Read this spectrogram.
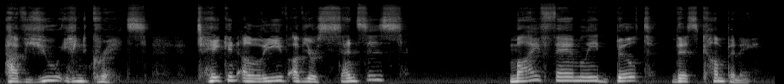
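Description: An actor playing an arrogant, scornful rich chief executive, indignant and theatrical, in an audio drama. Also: male voice, on the high side, animated, slow pace, a little mellow. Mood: outraged.

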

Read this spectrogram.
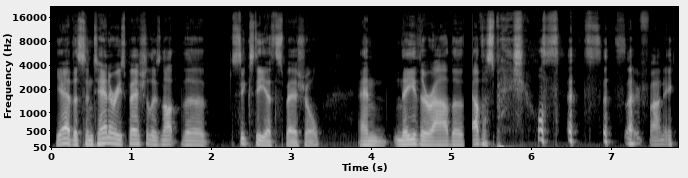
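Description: A man's voice: mid-range voice, unhurried, fairly bright tone. A man co-hosting a podcast in a casual, conversational fan discussion. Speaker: podcast co-host.

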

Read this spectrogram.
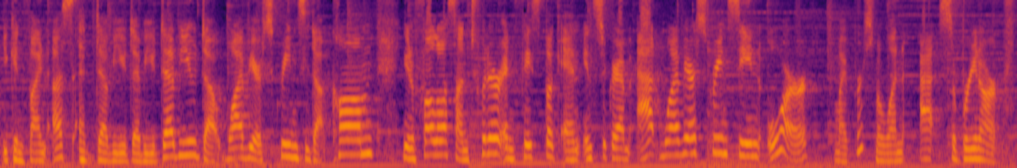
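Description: A woman speaks as a podcast host, with a pitch that moves around animatedly. Her delivery is effusive and expressive, suited to chatting with a guest and addressing listeners. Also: moderate pace, few pauses, faint music behind. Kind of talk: warm interview chat and show sign-off.

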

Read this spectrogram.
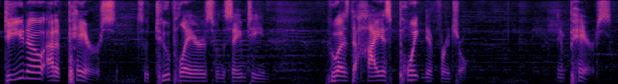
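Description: A man in his twenties with a high-pitched voice, hosting a casual sports talk podcast. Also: expressive, a little slow, fairly bright tone, soft background music. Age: 20s. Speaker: basketball podcast host.

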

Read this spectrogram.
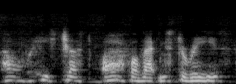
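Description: A woman's voice: lowish voice, fairly even intonation, normal speed, a bit bright, breathy edge, poor audio. An actress playing a worried, indignant woman who defends her friend in a 1940s radio drama. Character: loyal fretful woman, protective of her friend. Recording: hissy 1940s radio broadcast.

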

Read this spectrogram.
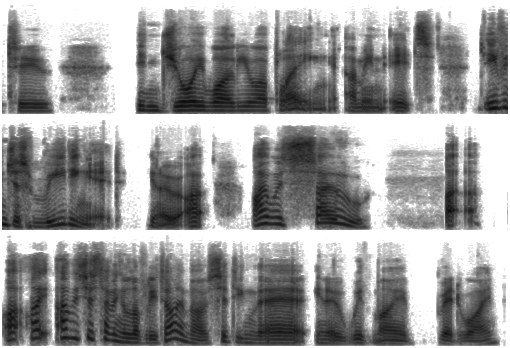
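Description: A man in his fifties chatting casually about tabletop games, rambling with lots of fillers and restarts and sudden animated jumps in pitch. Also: vocal fry, dry recording. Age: 50s. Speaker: podcast guest.

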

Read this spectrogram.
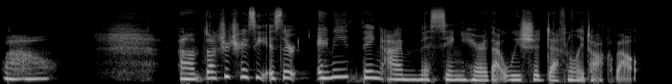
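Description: A woman's voice: on the high side, fairly even intonation, normal speed, vocal fry, dry recording, studio quality. A woman hosting a podcast, chatty and enthusiastic as she interviews a guest. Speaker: podcast host.

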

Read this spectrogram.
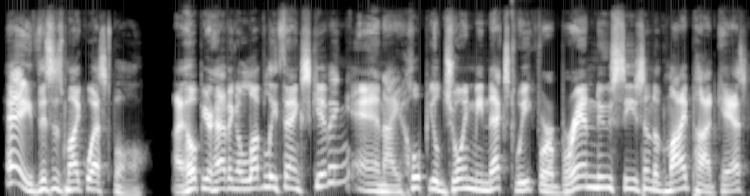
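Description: A man's voice: high voice, bright, forceful tone, dry recording, clean studio sound. A man, a podcaster, reading in a scripted storytelling style. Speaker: podcaster, guest reader. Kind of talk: podcast promo and audiobook-style narration.

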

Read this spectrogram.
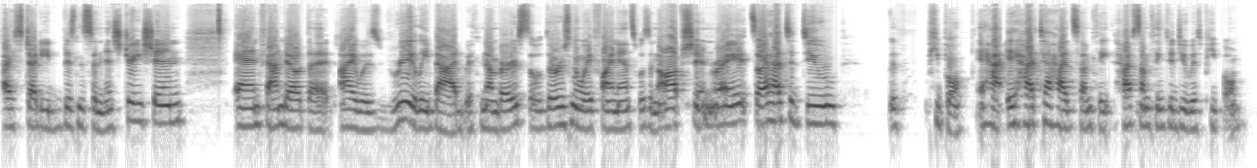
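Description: A woman's voice: low voice, steady tone, fairly quick. Chatty woman, late thirties. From Canada. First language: French. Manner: chatty, self-deprecating, many fillers and restarts. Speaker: guest, HR expert. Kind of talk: casual podcast chat.

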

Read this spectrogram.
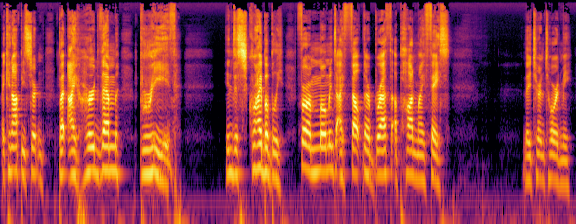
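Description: A man voicing a terrified, half-mad character in a horror story, dramatic and drawn-out, swinging between gasps and hysterical cries. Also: medium pitch, a bit bright, pitched above the performer's own voice. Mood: haunted, awed.

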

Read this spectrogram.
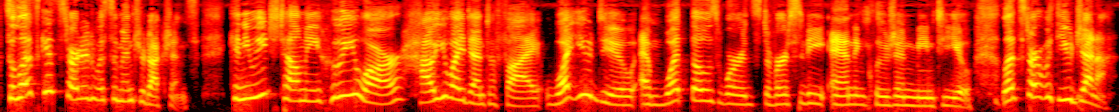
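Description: A woman hosting a podcast panel, reading sponsor messages and then moderating in a clear, upbeat way. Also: fairly high pitch, very animated, normal speed, no echo. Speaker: podcast host.

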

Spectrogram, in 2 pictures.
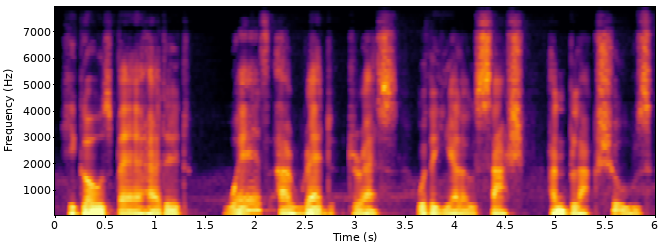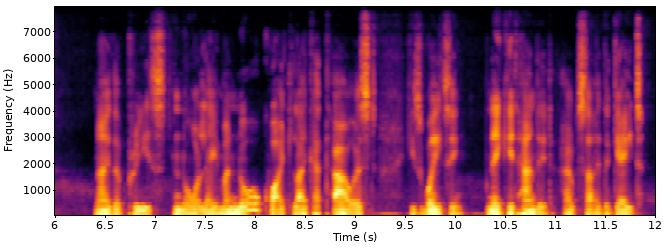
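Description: A man's voice: on the low side, sing-song, unhurried. A man voicing a group of small, nervous monkeys and imps in a storybook reading. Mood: urgent. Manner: anxious, reporting.

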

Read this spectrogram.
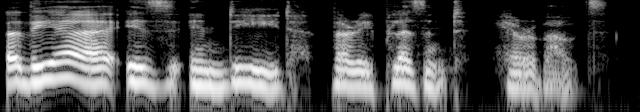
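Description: A woman voicing a diffident, courteous gentleman in his thirties for an audiobook, measured and politely guarded. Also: on the low side, slightly rough, no room sound, clean studio sound. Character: reserved, evasive gentleman of thirty-five, mildly courteous.

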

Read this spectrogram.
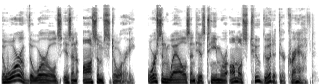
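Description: A man's voice: mid-range voice, lively intonation, moderate pace, warm tone, dry recording, studio quality. A man hosting a podcast in a conversational presenting style. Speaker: podcast host.

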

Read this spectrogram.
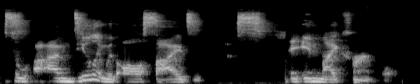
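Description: A man from Brooklyn speaks in a mid-range voice that has a husky edge. He is a guest in an interview, explaining his work in an easy, chatty way. He often repeats a word when he restarts a thought. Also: medium pitch, normal speed, a bit bright, rough recording. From Brooklyn, New York. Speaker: guest, digital marketing analyst. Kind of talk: casual interview talk.

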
